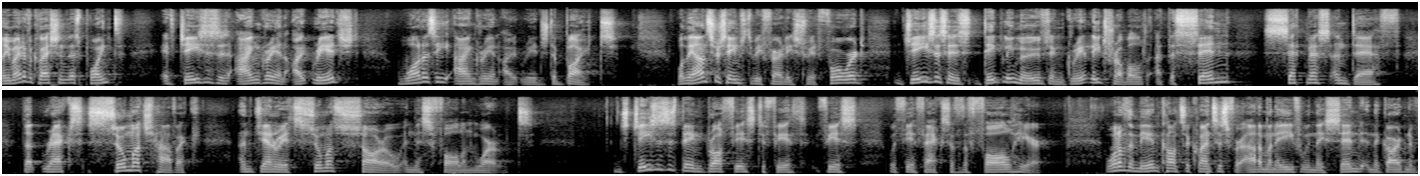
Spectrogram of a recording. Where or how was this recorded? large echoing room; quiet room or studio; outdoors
large echoing room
